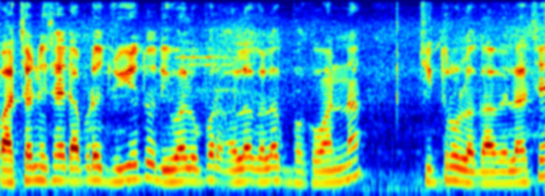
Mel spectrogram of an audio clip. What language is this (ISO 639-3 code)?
guj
